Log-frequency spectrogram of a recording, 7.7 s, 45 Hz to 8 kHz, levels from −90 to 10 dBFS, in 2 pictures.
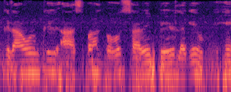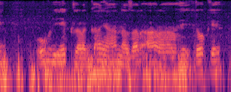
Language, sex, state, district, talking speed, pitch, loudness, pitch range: Hindi, female, Chhattisgarh, Kabirdham, 155 wpm, 120 Hz, -22 LUFS, 110-130 Hz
